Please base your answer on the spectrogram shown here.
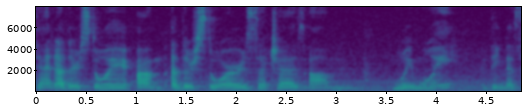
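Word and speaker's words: Miu Miu: After that, I looked at other stores such as Moi Moi, I think that's how you pronounce it, the M-I-U-M-I-U.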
